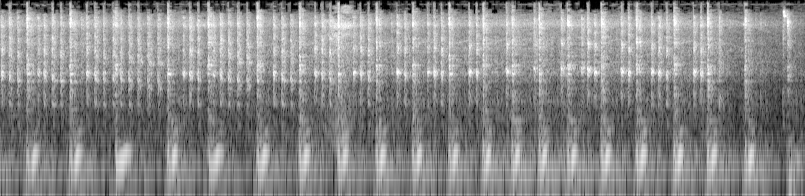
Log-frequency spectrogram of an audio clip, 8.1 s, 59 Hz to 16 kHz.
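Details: Cold hard start on a Dodge Ram: starter churns evenly, about three compression beats a second, engine never catches during a prolonged crank; cranking nearly 6 minutes, owner reaches for ether.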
